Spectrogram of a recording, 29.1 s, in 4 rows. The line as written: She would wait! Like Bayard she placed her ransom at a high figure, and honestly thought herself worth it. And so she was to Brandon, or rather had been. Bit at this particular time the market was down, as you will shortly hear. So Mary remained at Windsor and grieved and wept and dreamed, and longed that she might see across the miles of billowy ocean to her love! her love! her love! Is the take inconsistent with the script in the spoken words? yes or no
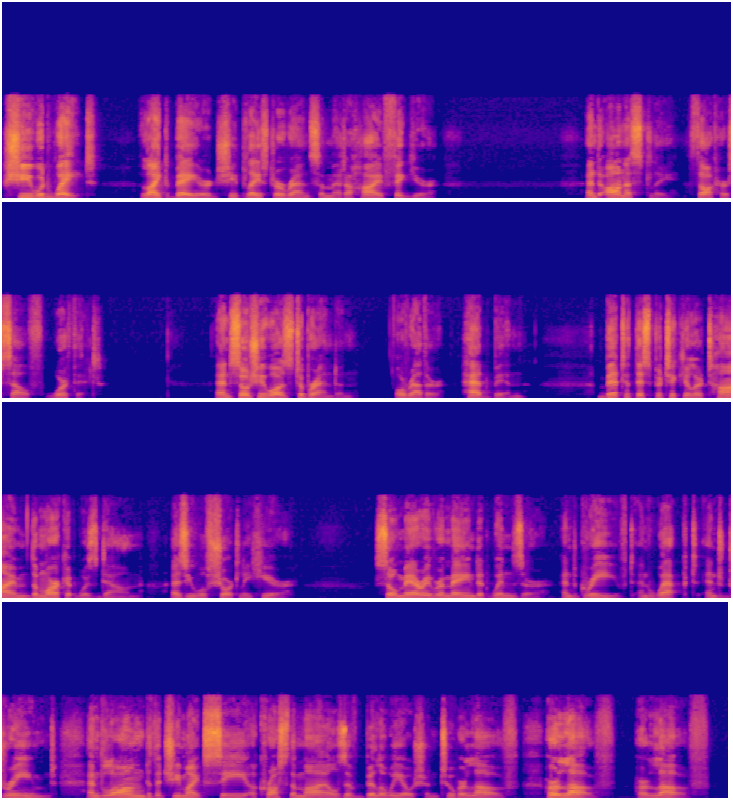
no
